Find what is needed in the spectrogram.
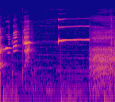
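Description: A single electronic beep, one steady high tone held for a little over half a second past the middle, with a short rush of noise following near the end.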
